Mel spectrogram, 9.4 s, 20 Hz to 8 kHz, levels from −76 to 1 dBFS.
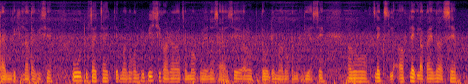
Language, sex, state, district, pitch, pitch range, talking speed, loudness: Nagamese, male, Nagaland, Dimapur, 110 Hz, 105-120 Hz, 175 wpm, -20 LUFS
